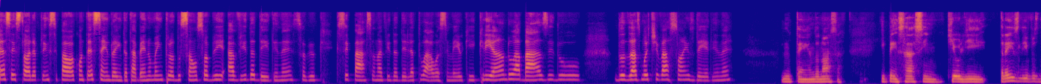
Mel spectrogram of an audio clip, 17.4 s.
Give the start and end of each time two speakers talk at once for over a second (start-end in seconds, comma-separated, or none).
none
